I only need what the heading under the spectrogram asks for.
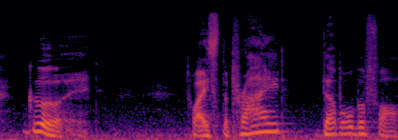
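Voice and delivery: soft, understated, quiet and hushed delivery. Retelling Count Dooku answering Anakin's boast: quiet Count Dooku voice. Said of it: "very quietly says this".

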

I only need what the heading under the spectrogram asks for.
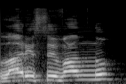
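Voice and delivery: put-on fake Caucasus accent. Speaker announces an attempt at a Caucasian accent, then speaks: put-on Caucasian accent. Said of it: "сейчас попробую сымитировать кавказский акцент".

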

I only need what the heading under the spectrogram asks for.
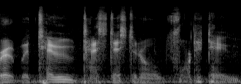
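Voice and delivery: low pirate accent, put on for fun. Doing a radio ad tag line for Heavy Seas in a pirate accent. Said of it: "I have to do it with the pirate accent".

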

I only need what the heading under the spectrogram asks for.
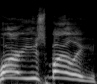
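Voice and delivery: very high, barking drill sergeant yell. Retelling a movie scene where a drill sergeant yells at a private: imitating a drill sergeant yelling. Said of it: "his drill sergeant is yelling at him".

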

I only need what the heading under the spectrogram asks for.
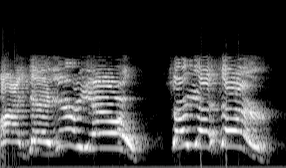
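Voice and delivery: high, drawn-out shouting yell. Rehearsing drill responses while another person asks him not to, yelling. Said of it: "You don't have to yell it".

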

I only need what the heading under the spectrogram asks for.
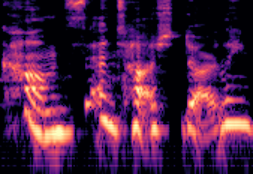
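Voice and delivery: put-on wheezy voice. Clinging to her rescuer's arm, a grandmother calls the narrator over, wheezing. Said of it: "she wheezes".

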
